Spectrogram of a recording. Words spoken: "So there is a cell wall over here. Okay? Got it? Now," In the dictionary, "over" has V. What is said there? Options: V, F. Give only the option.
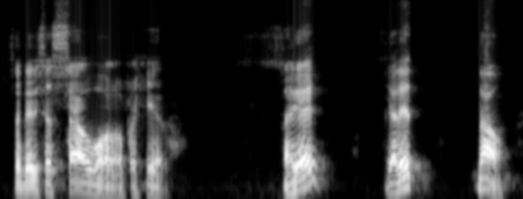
F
